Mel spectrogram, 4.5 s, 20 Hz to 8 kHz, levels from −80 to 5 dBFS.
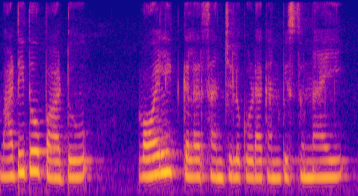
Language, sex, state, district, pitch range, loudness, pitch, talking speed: Telugu, female, Telangana, Mahabubabad, 215-230 Hz, -15 LUFS, 220 Hz, 95 wpm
